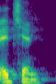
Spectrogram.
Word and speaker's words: Etienne: But they say that you're supposed to pronounce their name Etienne.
